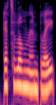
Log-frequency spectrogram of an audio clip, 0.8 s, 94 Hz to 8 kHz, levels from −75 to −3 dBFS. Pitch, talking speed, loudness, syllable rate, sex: 200 Hz, 290 wpm, -15 LUFS, 8.2 syllables/s, female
